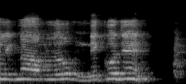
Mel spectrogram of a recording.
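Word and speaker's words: pnictogen: Carbon family के बाद में लिखना आप लोग निकोजेन, निकोजेन की स्पेलिंग पी से स्टार्ट होती है, PNICOGEN, निकोजेन।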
